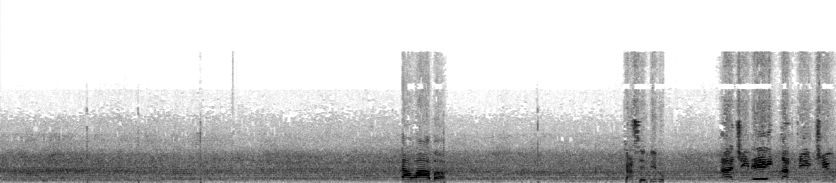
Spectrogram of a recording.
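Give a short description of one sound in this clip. A stadium crowd roars steadily in the background.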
